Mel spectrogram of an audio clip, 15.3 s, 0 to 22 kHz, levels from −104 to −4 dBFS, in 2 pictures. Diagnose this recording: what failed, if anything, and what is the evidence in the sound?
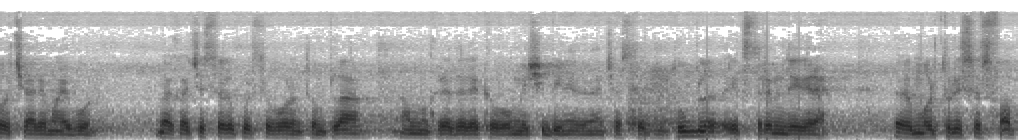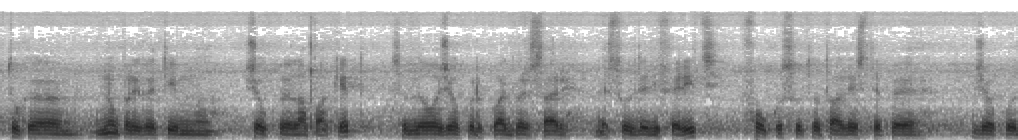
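The playback stage failed: CD scratch ticks, where a blemish on the disc wipes out more data than error correction can restore on each revolution. From 4.39 to 6.91 s there are twelve regular ticks, about five per second, each a burst of concealed or muted samples, the longest about 4 ms.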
